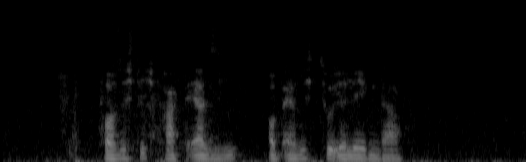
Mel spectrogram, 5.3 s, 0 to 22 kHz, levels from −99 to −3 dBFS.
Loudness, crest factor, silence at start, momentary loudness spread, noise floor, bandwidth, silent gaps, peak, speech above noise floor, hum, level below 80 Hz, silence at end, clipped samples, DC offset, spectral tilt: -60 LUFS; 20 dB; 0.6 s; 8 LU; -86 dBFS; 16 kHz; none; -42 dBFS; 27 dB; none; -80 dBFS; 0.3 s; under 0.1%; under 0.1%; -7.5 dB/octave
